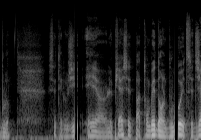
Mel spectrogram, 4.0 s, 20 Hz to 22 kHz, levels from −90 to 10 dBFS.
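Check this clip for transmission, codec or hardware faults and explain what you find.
Two faults turn up in this speech clip, both of the same kind. Damaged data in a compressed stream, at 1.45 to 1.59 s and 3.47 to 3.56 s: corrupted bytes make the decoder misread frames and hunt for the next header, producing a brief chirp, squawk, click or short hole.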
